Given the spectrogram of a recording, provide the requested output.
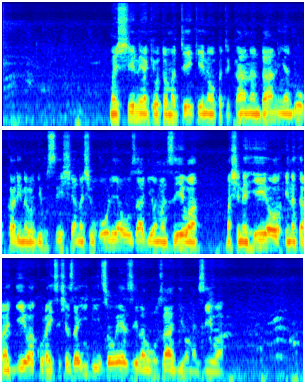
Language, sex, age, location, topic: Swahili, male, 18-24, Dar es Salaam, finance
